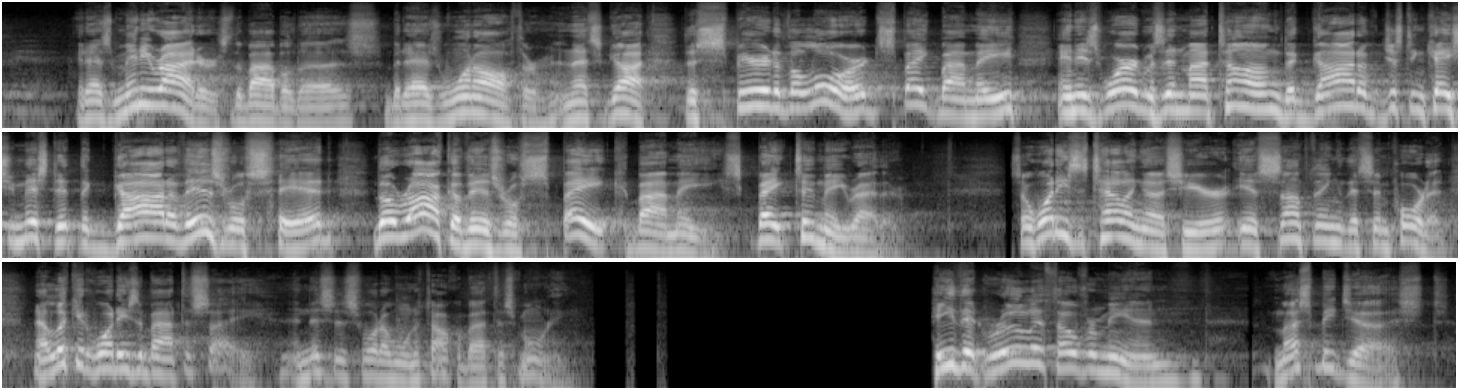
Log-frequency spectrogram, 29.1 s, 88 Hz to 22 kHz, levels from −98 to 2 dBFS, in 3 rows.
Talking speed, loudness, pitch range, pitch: 190 wpm, -21 LUFS, 140-210 Hz, 175 Hz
